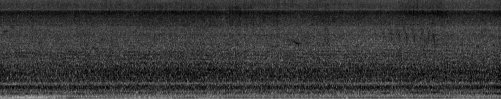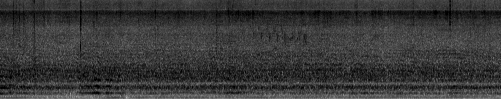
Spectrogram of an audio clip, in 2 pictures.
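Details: Springtime honey bees crowding a neighbour's hive entrance, a thick continuous hum of many wings, with individual bees passing close around the midpoint, adding louder wavering buzzes over the steady drone.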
